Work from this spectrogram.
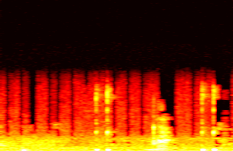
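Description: Quick keyboard key presses for a Ctrl+O shortcut on a computer keyboard, a few light clicks close by over a steady low hum, with no voices.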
